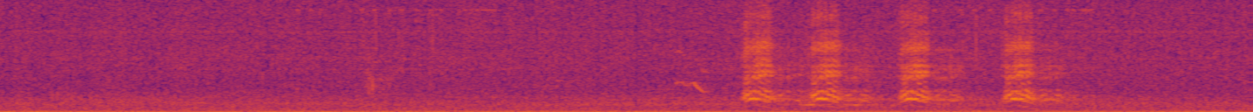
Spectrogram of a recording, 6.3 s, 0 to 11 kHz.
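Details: Crow described as the last crow friend of the year, calling cautiously on 13 October 2013: four rasping caws spaced about half a second apart toward the end, preceded by a brief faint chirp, over low rumbling background.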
